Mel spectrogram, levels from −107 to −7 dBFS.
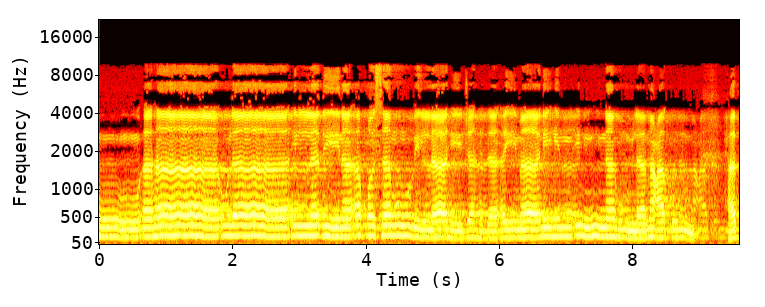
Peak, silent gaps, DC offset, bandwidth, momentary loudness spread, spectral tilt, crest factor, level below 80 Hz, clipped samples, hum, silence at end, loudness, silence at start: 0 dBFS; none; 0.2%; 10 kHz; 7 LU; -5 dB/octave; 16 dB; -52 dBFS; under 0.1%; none; 0 s; -16 LUFS; 0 s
